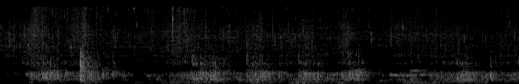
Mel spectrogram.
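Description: Cut okra frying and sizzling in oil in a pot, stirred with a silicone spatula in repeated scraping strokes.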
